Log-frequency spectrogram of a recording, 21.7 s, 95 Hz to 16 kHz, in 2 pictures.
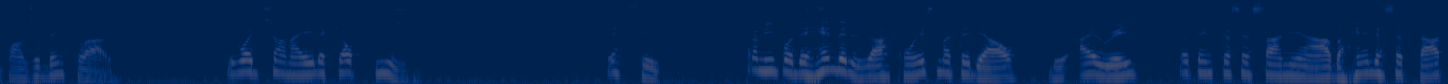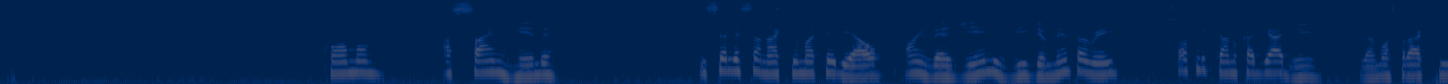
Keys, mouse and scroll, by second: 0.5 click, 1.4 click, 1.8 click, 3.0 click, 5.5-6.0 drag, 7.6 drag, 8.1 click, 10.4 click, 13.4 click, 14.3 click, 15.5 click, 20.6 click.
